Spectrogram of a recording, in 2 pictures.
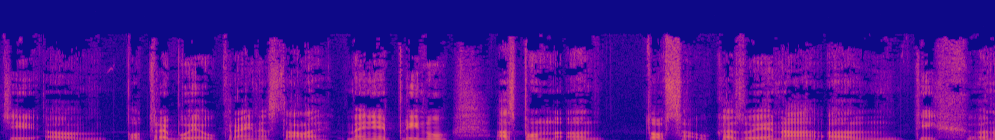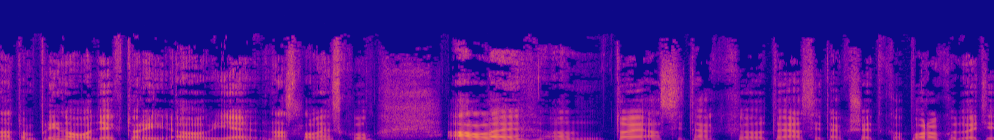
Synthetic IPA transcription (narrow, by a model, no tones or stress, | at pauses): ci | pɔt̪ɾɛbujɛ̰ṵkɾa̰jinast̪a̰ːlɛmɛɲɛjplinuʔa̰spɔɲ | t̪ɔsa̰ʔṵkazujɛna | t̪iːxnat̪ɔmplinɔʋɔɟɛkt̪ɔɾḭːjɛ̰naslɔʋɛnskuʔalɛ | t̪ɔjɛʔasit̪akt̪ɔjɛasit̪akfʃɛt̪kɔ̰pɔɾɔkud̪ʋɛci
